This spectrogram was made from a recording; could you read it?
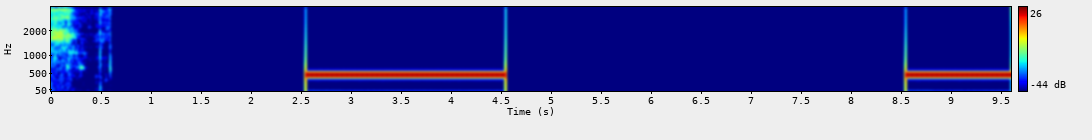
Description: Ringback tone (North America), 440 + 480 Hz.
